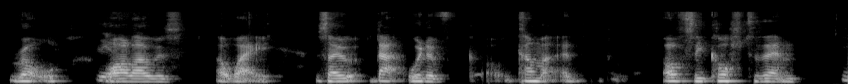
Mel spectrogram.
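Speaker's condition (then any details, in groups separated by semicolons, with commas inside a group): Cerebral palsy; from birth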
